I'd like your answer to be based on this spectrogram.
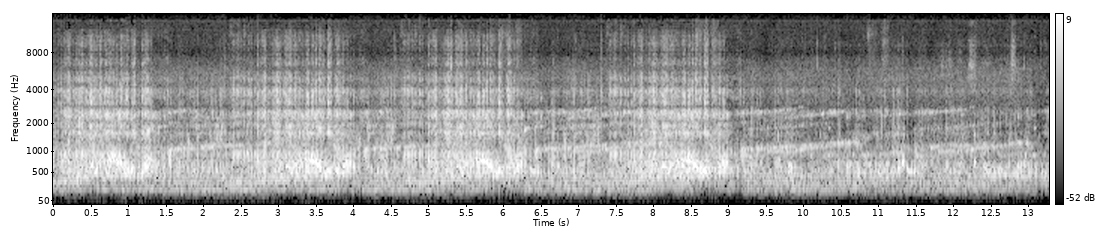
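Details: Stomach growling (borborygmi): long, continuous low rumbling and gurgling with rising, whining tones from gas and fluid moving through the gut.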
